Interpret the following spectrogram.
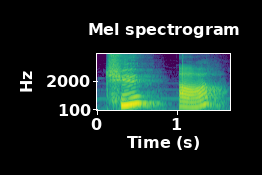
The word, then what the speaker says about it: tu as: Maintenant le verbe avoir j'ai pour pour je enlève le e apastrophe et j'ai tu as n'oubliez pas tu as un s qui ne se prononce pas.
